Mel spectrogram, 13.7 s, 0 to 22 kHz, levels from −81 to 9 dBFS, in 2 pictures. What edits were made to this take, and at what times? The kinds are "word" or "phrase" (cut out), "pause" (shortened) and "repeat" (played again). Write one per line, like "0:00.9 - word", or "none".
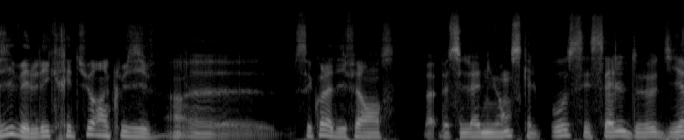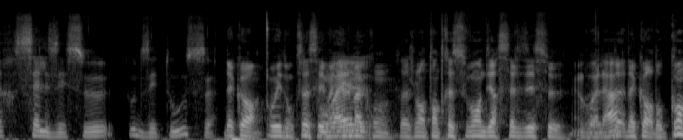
0:04.6 - word
0:05.2 - word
